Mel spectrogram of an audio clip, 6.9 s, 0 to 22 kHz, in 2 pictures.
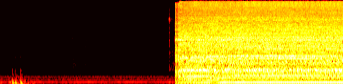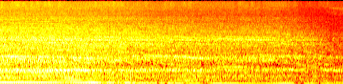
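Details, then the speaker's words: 2016 Nissan Altima, about 60,000 miles, shakes when accelerating: steady transmission whine over a low droning shudder under acceleration; code P17F0 CVT judder, dirty fluid with grey metallic tint, suspected internal CVT belt slippage; transmission replacement recommended. "You can hear in this video that the vibration and the excessive whining noise coming from the transmission."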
